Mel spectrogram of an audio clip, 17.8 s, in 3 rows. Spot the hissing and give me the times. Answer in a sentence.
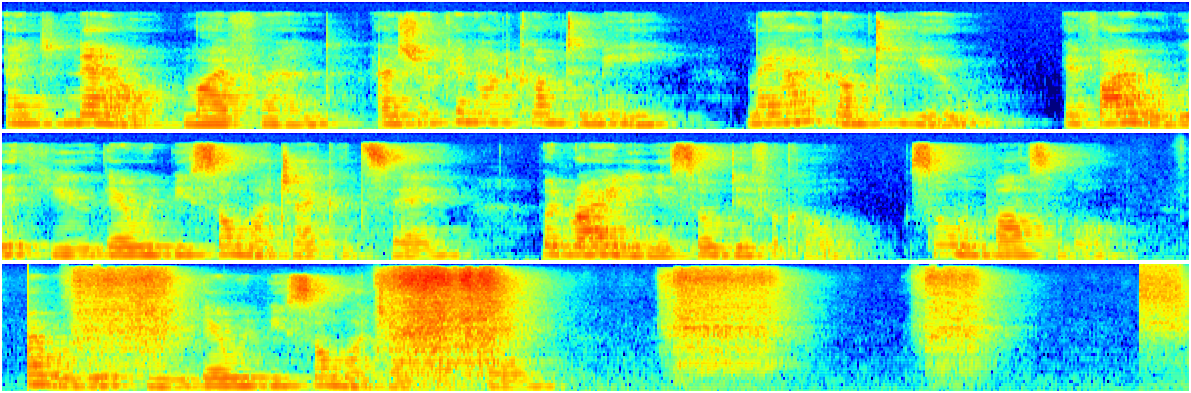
The hissing can be heard from 11.5 to 17.7 s.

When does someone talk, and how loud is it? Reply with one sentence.
You can hear the talking from 0.0 to 14.6 s, at a steady volume.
